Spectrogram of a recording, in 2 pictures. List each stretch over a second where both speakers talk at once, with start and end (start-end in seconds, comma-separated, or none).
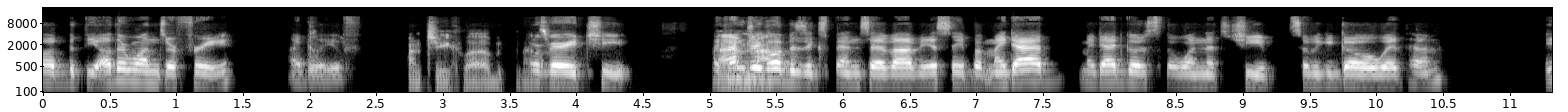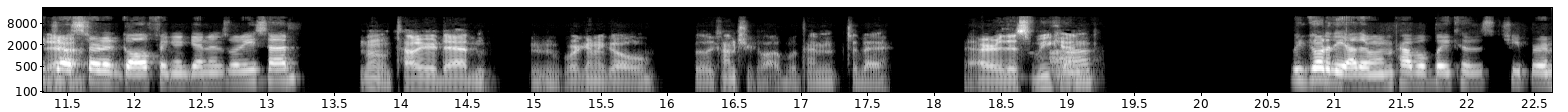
none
